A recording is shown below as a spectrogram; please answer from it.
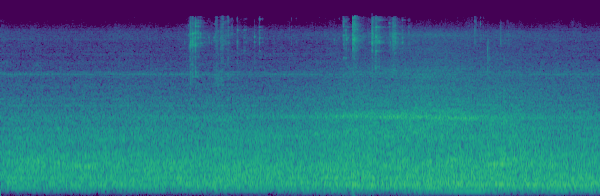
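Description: Mustard seeds, black peppercorns and cumin sizzling steadily in hot sesame oil in a nonstick pan, with a few light crackles around the middle.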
